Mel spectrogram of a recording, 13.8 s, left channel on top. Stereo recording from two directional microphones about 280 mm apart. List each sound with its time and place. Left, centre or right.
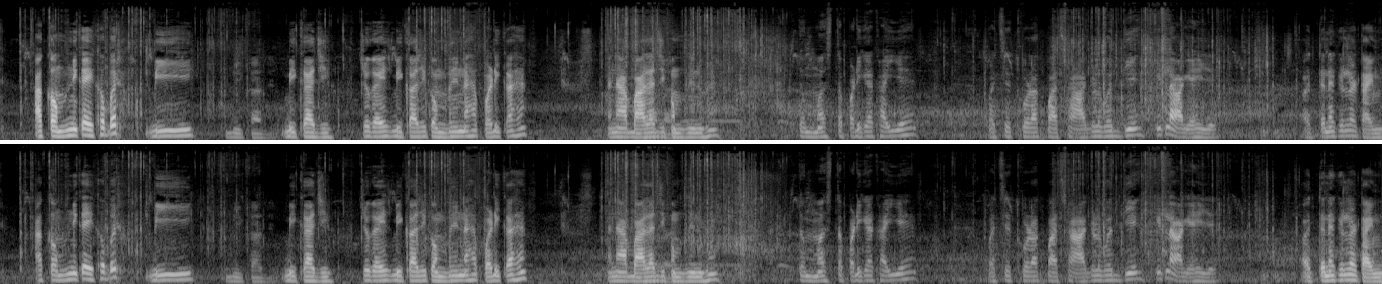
0.3 s speech: centre
1.5 s speech: centre
6.1 s speech: centre
8.1 s speech: centre
13.0 s speech: centre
